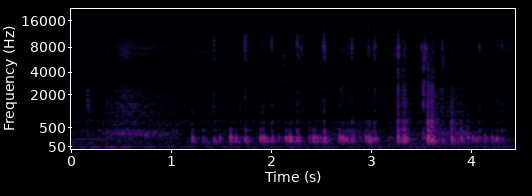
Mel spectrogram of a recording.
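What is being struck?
Paperback book with printed card cover.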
